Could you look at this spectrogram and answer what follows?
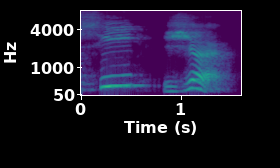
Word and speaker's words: seizure: Okay, so when we add the ure, now the S, the pronunciation, changes into sha. So press becomes pressure in pronunciation. And seize becomes seizure. So the za changes to ja.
